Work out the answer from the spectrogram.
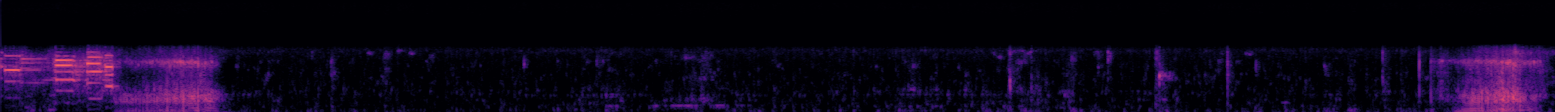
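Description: Two long, rough, low snoring breaths with quiet stretches and faint room noise between them.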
